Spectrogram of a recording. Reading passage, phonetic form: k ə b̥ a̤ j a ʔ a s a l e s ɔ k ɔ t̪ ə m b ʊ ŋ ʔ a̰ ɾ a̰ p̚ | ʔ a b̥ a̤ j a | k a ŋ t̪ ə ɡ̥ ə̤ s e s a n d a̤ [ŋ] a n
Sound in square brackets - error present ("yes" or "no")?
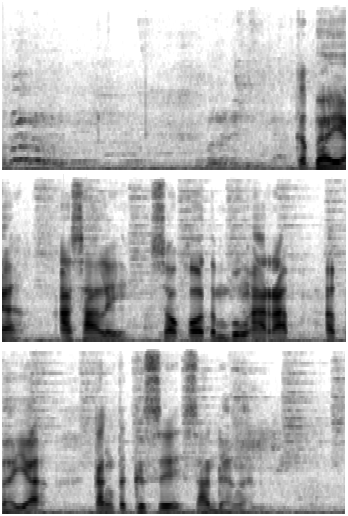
no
